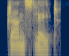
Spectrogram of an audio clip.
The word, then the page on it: translate: Indian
